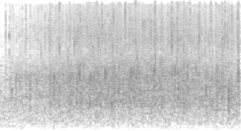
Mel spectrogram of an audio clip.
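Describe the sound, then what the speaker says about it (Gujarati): Sustained applause from an audience at a school fancy-dress event for young children, steady and dense clapping that fills the whole stretch without voices on top. "તેઓના પ્રયત્નોને તાળીઓથી વધાવીએ"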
